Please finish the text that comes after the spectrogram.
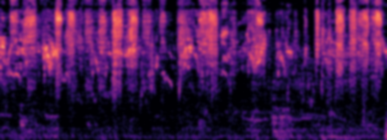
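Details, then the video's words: Budgies chattering with harsh, scratchy rasping chirps and squeaks in rapid pulses, a loud scraping thump right at the end. "happy budgies parakeet budgies"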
